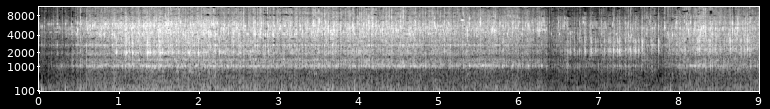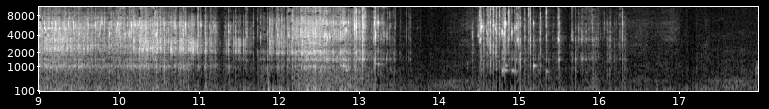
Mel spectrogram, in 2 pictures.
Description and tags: Rainstick recorded by SM57
wood, rainstick, instrument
